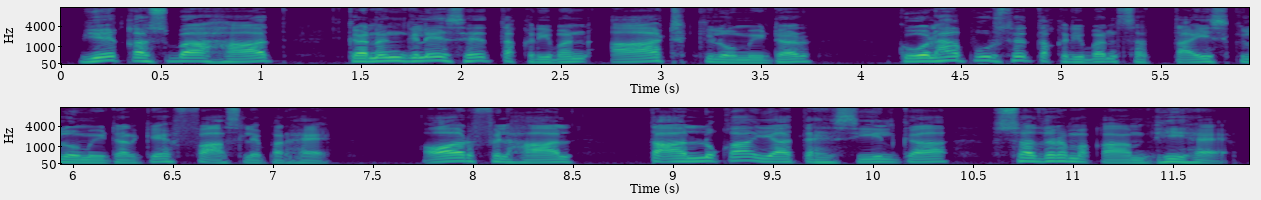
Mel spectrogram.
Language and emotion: Urdu, neutral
